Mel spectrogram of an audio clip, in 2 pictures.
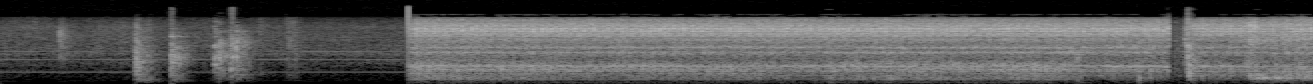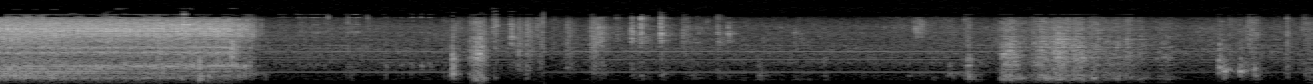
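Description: Drill press running, its twist drill cutting into a metal bar clamped in a vise: a loud steady machine sound of about six seconds that starts about two seconds in and stops abruptly. Light clicks and knocks of handling before and after it.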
